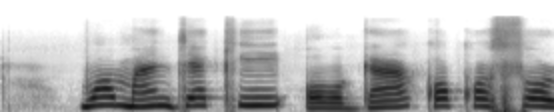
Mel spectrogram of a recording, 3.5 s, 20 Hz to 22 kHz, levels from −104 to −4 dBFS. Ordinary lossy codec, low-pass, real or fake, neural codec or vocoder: none; none; fake; codec, 24 kHz, 1.2 kbps, DualCodec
